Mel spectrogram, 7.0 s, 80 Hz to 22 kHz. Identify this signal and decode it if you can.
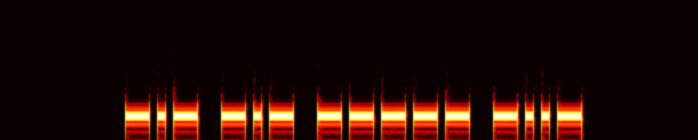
Morse code, heard as a keyed tone, about 15 wpm, 700 Hz. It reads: KK0X
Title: USA Call Signs - 4 Characters - Repeated 3x - 15wpm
